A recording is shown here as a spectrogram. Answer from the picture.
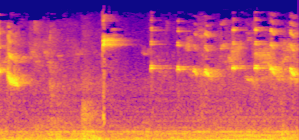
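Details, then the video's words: Rufous-bellied thrush song used to warm up captive thrushes: clear whistled phrases near the upper range, short downslurred notes repeated every few tenths of a second, with a steady low hum underneath. "DESTRAVA TRINCA FERRO !! COM TRINCA FERRO CANTANDO O MELHOR VÌDEO PARA ESQUENTAR TRINCA FERRO"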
